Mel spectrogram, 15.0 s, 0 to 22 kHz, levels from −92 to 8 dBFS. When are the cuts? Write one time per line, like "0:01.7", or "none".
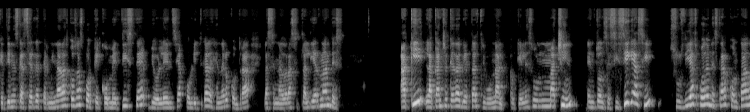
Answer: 0:10.2

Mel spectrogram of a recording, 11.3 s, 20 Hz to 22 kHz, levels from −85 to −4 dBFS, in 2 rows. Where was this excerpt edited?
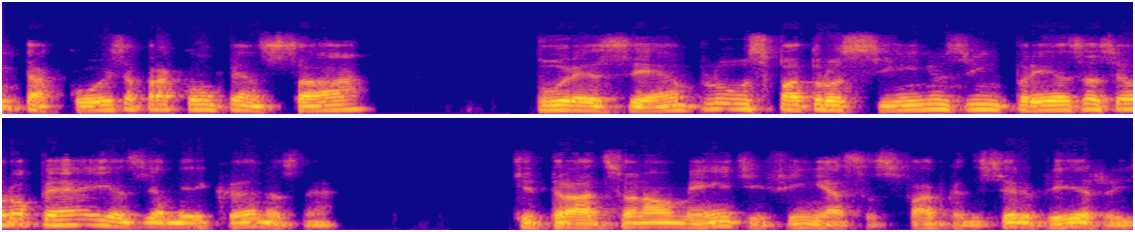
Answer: none

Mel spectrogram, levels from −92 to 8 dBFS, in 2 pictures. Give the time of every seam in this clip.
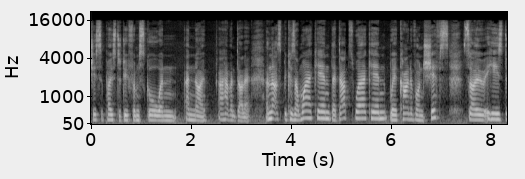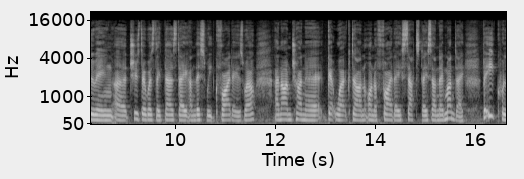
none

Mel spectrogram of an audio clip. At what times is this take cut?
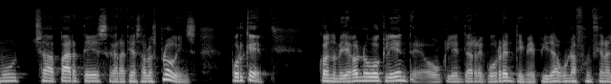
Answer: none

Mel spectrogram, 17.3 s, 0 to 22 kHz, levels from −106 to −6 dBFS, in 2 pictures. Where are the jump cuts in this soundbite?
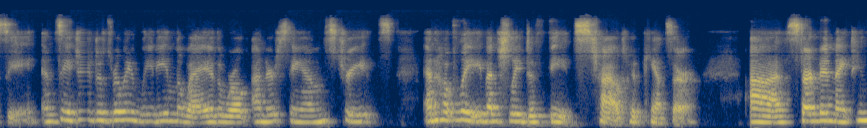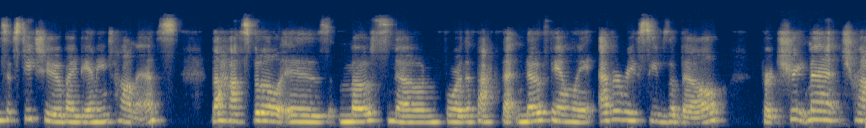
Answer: none

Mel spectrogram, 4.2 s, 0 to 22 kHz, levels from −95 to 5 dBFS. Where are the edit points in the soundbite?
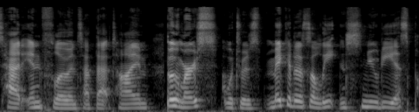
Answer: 0:02.2

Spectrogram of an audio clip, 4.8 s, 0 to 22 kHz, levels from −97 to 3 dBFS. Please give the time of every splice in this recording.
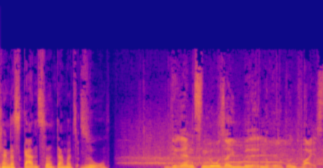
none

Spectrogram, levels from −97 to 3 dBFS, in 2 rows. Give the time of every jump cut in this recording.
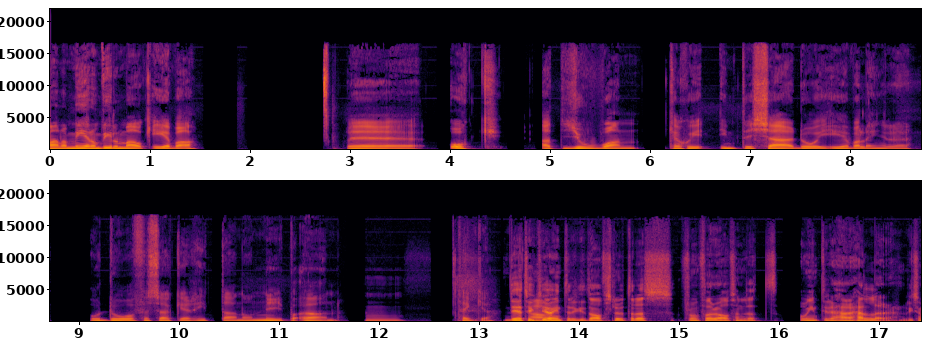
0:13.2

